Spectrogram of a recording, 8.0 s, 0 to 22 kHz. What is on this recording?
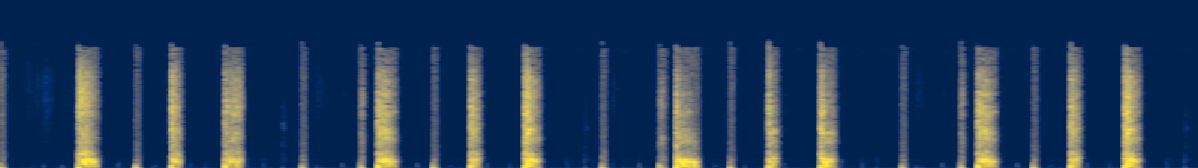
Beatbox 01 Loop 014a CracklingBeat@120bpm
Beatboxing recorded with a cheap webmic in Ableton Live and edited with Audacity.
The webmic was so noisy and was picking up he sounds from the laptop fan that I decided to use a noise gate.
This is a clap pattern with no bass. USeful to overlay on other rhythms that already contain a kick.
Perhaps sounds a bit too crispy and strong in the high frequencies, due to being recorded with a cheap webmic.
noise-gate, Dare-19, claps, loop, beatbox, 120-bpm, rhythm, crispy, clap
